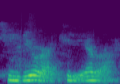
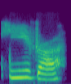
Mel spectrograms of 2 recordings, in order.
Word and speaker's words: Kira: Kiera. Am I pronouncing the name correct? No, ma'am, it's Kira. Kira.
